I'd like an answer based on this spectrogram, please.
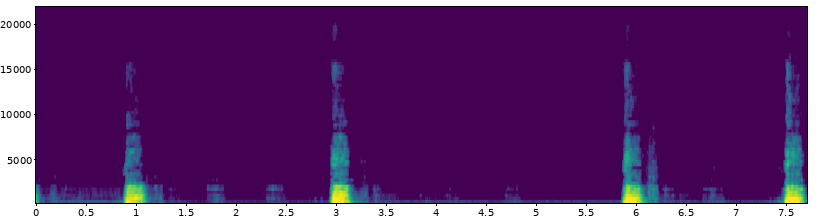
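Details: Bullmastiff barking, four loud deep single barks spaced irregularly about two to three seconds apart over a quiet background with a faint low hum.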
